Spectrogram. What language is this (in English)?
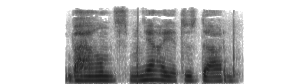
Latvian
